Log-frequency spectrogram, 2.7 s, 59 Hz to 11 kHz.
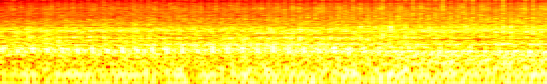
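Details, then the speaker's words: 2002 Hyundai Accent with a transverse engine at idle: fast, light tapping that keeps time with engine speed and seems to come from something external; source unknown, with an oil change and spark plugs planned. "But it sounds like it's like right here. Like, almost sounds like something right here externally is tapping."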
